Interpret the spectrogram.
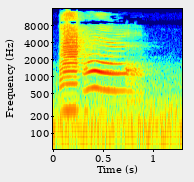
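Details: Indian peafowl in a yard at morning roost departure, among hens and peachicks, gives a single loud, nasal two-part call: a harsh rising burst then a drawn-out, slightly falling honk, about a second long.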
